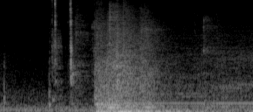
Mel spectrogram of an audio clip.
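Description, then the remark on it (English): A couple of sharp metallic clicks, then a heavy bay door slowly grinds open with a long, loud, strained rumble and a low groan that slowly fades. “The door slowly opened, strained and groaning.”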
